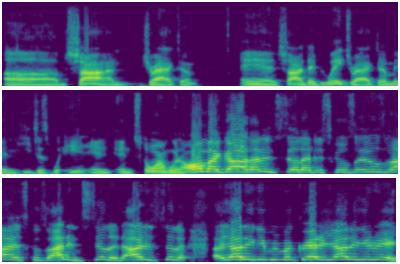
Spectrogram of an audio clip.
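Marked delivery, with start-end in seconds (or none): 5.8-11.9 very high, loud crybaby blubbering. Retelling how Storm answered being called out: imitating someone crying like a baby. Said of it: "crying like a little baby".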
